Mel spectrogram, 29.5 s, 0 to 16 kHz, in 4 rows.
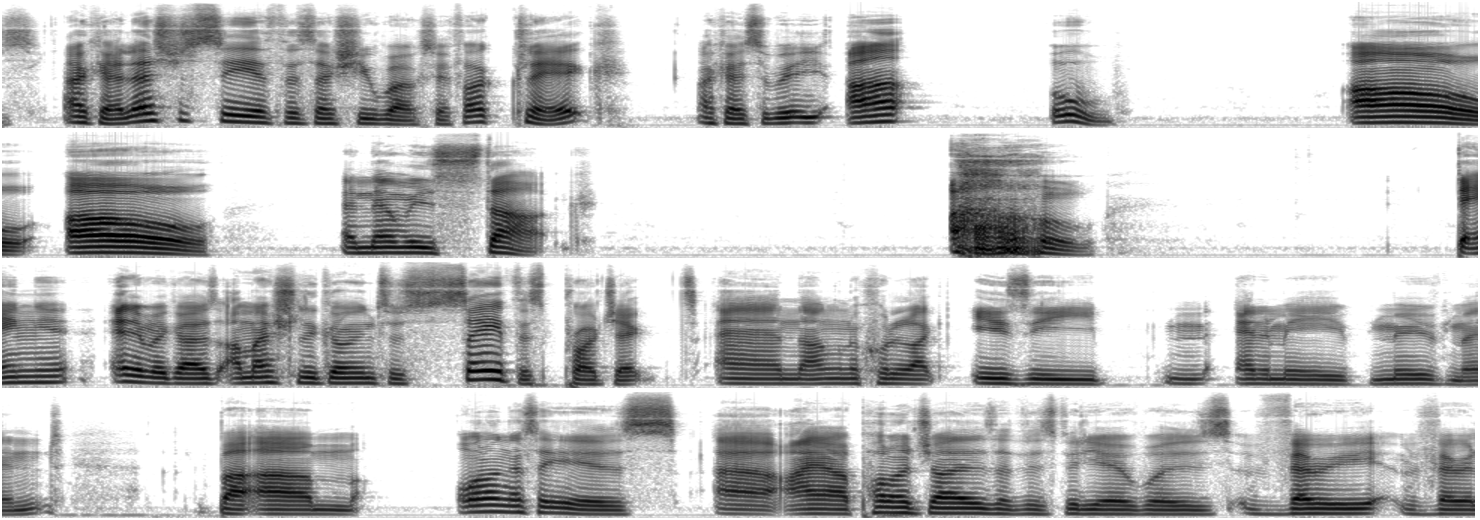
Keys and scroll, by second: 17.2 ctrl+s.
